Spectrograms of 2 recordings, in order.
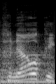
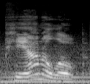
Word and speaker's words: Penelope: help but secretly wish Penelope gets her happily ever after I mean this is the girl who was too shy to correct me when I mispronounced her name is piano lope but now here she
